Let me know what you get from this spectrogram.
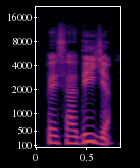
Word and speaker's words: Pesadilla: Pesadilla. It's one word. – Pesadilla? – Yes. – And it doesn't say the word night in it or what is no. – it? – No. – Pesadilla? – Pesadilla.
